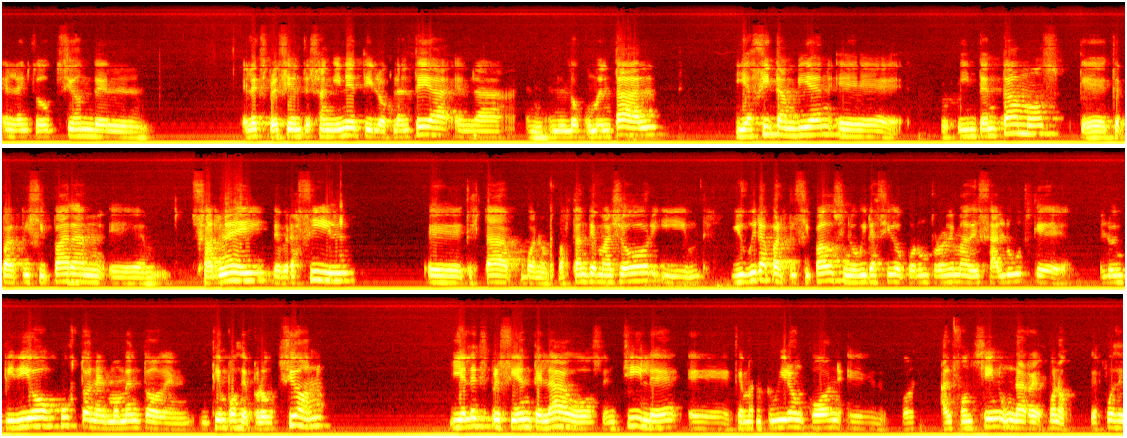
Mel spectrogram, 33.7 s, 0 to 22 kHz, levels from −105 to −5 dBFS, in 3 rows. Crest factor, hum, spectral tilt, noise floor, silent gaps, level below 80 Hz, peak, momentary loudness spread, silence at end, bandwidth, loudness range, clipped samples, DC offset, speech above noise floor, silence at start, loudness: 16 dB; none; -6 dB/octave; -55 dBFS; none; -52 dBFS; -2 dBFS; 12 LU; 0 s; 17 kHz; 2 LU; under 0.1%; 4%; 39 dB; 0 s; -16 LUFS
